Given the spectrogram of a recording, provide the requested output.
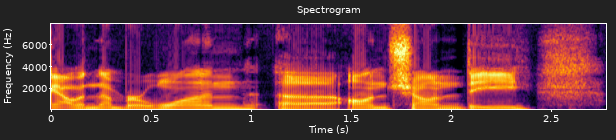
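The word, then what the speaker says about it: Incendies: U starting out with number one, uh, on Shan D, uh, aka Cindy's is the way it looks like it's spelled.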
